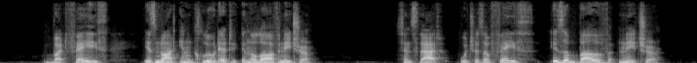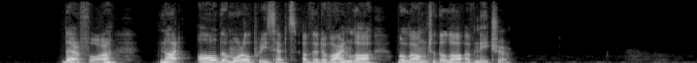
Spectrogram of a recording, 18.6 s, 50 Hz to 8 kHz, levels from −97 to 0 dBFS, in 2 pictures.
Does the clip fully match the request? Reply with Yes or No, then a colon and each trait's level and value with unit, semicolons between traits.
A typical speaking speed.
No: slow, 115 wpm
